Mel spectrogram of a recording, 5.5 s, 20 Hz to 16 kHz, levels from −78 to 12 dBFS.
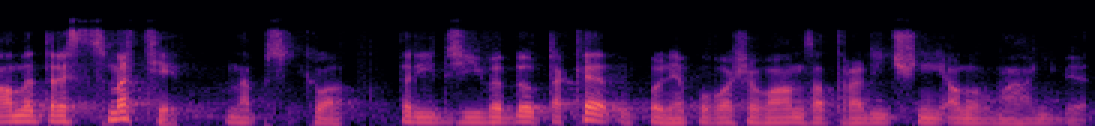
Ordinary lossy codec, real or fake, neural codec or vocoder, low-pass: Opus, 32 kbps; fake; codec, 16 kHz, 0.7 kbps, FocalCodec; 7.2 kHz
